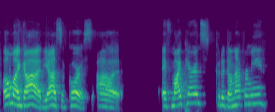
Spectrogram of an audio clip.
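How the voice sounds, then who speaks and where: A woman's voice: a little high, measured pace, a bit bright. A woman guest on a podcast, a blended family coach, talking candidly and emotionally with lots of fillers. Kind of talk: casual interview talk.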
